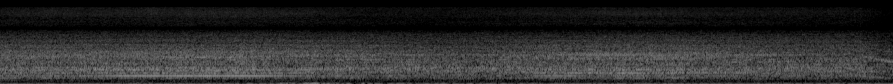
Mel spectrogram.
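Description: A smooth, steady, even hiss with no knocks or pulsing, just a quiet upright vacuum running normally on carpet.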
